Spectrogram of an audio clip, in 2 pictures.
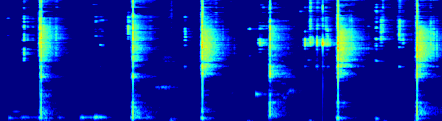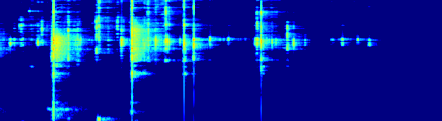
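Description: Silicone bubbles pop with soft clicks as fingers press them.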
